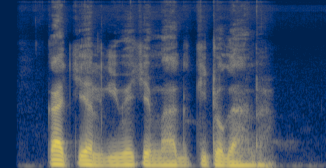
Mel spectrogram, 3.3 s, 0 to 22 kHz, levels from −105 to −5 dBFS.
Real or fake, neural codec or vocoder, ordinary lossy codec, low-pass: real; none; none; none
